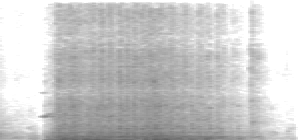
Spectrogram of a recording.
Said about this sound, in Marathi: फक्त देताना शिलाई नॉर्मल व्यवस्थित एकसारखी देऊन घ्यायची.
